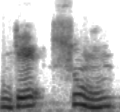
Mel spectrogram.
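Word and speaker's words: 예순: Pasando al 60 es Ye-sun, aquí sí es sun, ¿ok? Ye-sun. 70 Il-hun. 80 Yo-dun. 90 A-hun, ¿ok? 60 Ye-sun.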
